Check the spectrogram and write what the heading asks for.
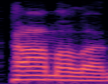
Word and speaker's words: Kamala: actually it's i think kamala not come election i think it's kamala no, right her name That's, you, you actually said it right.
